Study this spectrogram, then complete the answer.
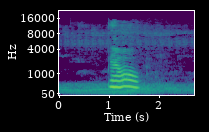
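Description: A peacock gives a loud, wailing call once.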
